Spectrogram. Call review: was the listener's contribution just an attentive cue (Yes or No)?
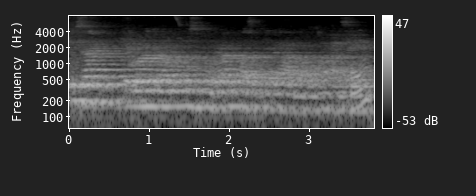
Yes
